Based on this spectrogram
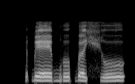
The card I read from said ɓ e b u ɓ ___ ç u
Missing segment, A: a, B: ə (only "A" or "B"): B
